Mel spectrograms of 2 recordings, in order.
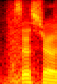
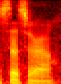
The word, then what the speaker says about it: Scirocco: Like I tried to say it like in Japanese, like Siroko. 'Cause it sounded more natural than trying to figure out it was spelled Scirocco.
